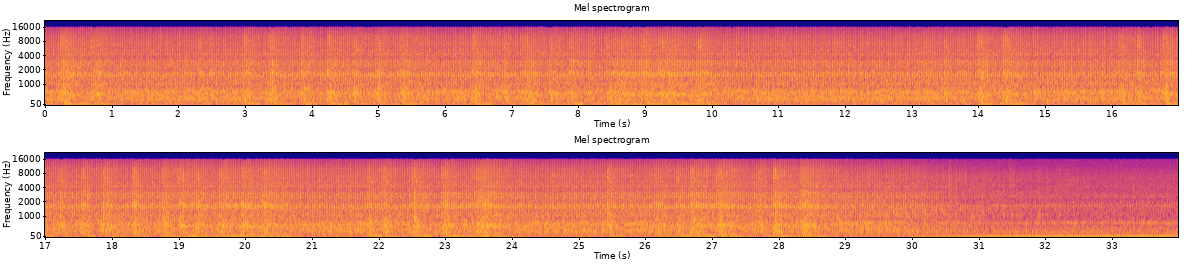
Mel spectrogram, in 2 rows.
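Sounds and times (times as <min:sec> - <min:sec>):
diesel engine idling: 0:00.0 - 0:34.0.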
